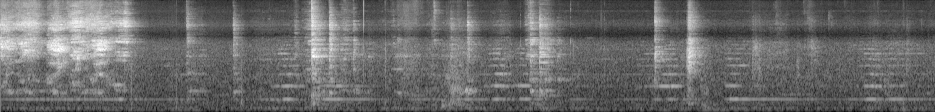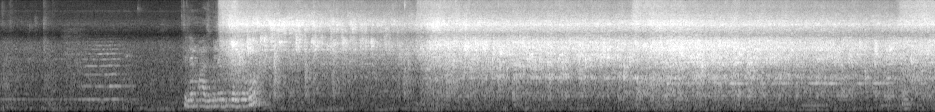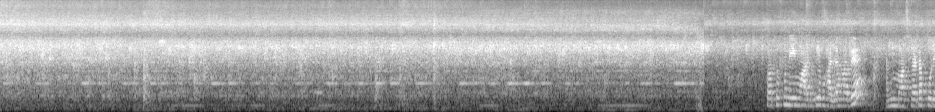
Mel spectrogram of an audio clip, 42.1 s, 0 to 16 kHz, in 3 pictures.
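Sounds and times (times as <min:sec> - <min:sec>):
fish sizzling in hot oil: 0:00.0 - 0:02.1, 0:17.3 - 0:42.0.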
